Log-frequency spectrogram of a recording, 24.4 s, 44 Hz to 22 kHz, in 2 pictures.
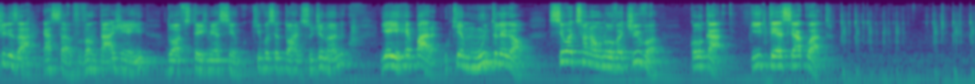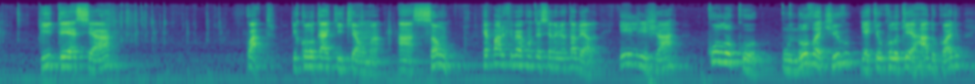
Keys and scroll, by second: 11.8 ctrl+Down.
